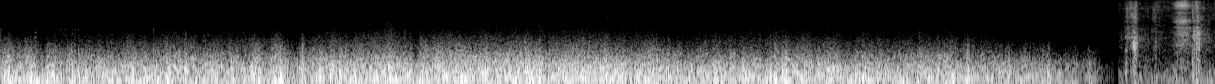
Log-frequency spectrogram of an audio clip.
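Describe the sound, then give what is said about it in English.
Wind sweeps across the Cairngorm mountains as a steady, loud low roar and buffeting rumble on the microphone, easing away abruptly near the end. “And I'm just going to pause before I start to descend and listen to the wind for a couple of minutes.”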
